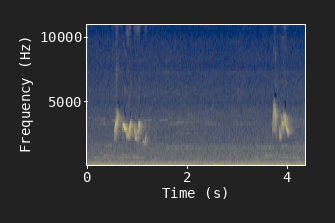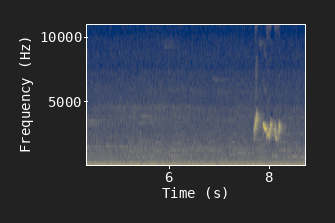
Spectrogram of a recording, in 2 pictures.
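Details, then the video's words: Song of a red-whiskered bulbul in Quang Nam, Vietnam: three brief whistled, chattering phrases spaced about three seconds apart, against steady low rumbling noise. "Vietnam bird is singing!越南广南戴帽鸟之歌"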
